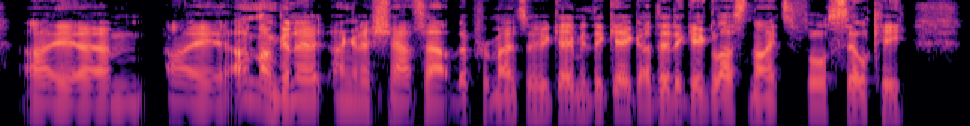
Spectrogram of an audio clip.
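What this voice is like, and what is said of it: Crackly, slightly hoarse voice. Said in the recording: “my voice is a little crackly”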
